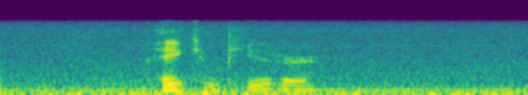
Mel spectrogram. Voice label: "hey computer", en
